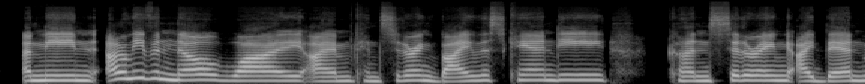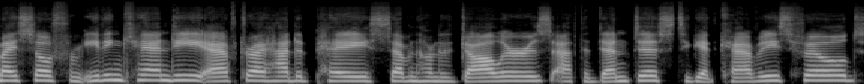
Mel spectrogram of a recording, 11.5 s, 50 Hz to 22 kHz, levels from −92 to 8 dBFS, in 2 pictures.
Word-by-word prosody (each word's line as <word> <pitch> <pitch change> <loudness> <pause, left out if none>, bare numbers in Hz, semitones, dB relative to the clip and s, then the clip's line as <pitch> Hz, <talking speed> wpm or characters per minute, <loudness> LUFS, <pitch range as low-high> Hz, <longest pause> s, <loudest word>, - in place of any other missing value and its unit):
I 220 - +3
mean, 230 -1 +3
I - - +4
don't 315 +1 +4
even 320 -5 +2
know 250 +1 +3
why 220 -1 +3
I'm 200 +1 0
considering 215 +2 -2
buying 190 +3 +2
this 235 -2 -5
candy 245 0 -1 0.4
considering 230 +2 0
I 200 0 +3
banned 205 +2 +1
myself 225 0 0
from 195 -1 -10
eating 240 +4 -1
candy 240 -1 +1
after 200 +3 +1
I 215 - +3
had 210 0 -1
to 210 - -4
pay 205 +1 -1
$700 195 +1 -1
at 185 - -4
the 180 - -11
dentist 205 +5 -2
to 190 - -10
get 180 -4 -3
cavities 200 +5 -2
filled. 230 -1 -2
220 Hz, 165 wpm, -23 LUFS, 200-235 Hz, 0.4 s, I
